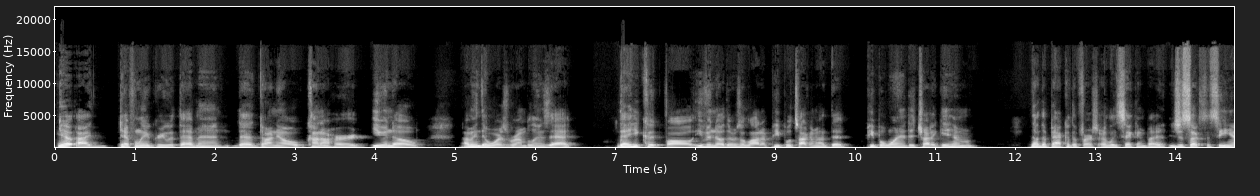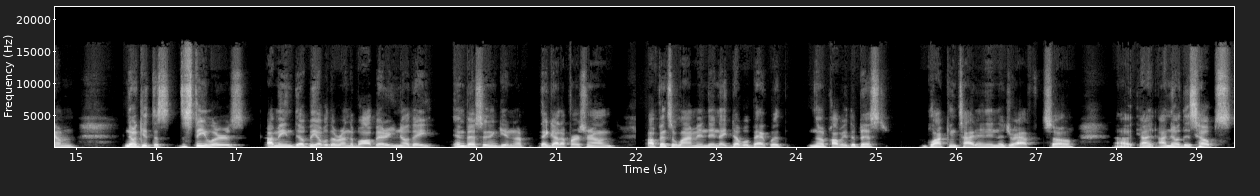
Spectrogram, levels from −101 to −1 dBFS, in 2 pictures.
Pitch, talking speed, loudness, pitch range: 125 Hz, 230 wpm, -19 LUFS, 115-130 Hz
